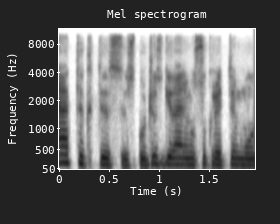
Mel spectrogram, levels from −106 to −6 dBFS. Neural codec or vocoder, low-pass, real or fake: none; 9.9 kHz; real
